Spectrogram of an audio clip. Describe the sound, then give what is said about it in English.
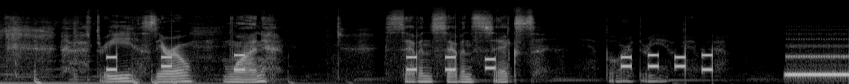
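Touch-tone keypad beeps as a phone number is dialed, about ten short tones in three quick groups, with a man muttering between and under them, ending on a steady electronic phone tone. “This motherfucker better pick up the goddamn phone this time.”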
